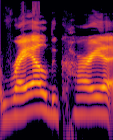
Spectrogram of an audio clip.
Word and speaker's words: Raya Lucaria: and now Jason and I are at the Raya Lucaria Academy.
